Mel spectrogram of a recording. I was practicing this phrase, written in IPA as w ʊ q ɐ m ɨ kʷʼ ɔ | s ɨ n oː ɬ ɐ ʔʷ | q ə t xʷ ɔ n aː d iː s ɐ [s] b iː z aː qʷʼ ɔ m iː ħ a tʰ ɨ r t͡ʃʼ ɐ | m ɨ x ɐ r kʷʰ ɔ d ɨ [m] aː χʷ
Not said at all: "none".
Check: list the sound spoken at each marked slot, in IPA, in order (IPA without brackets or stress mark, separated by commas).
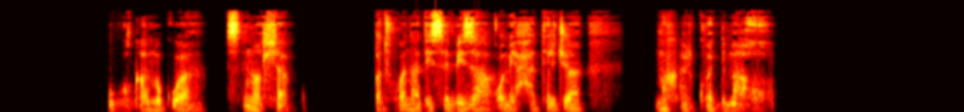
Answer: none, m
